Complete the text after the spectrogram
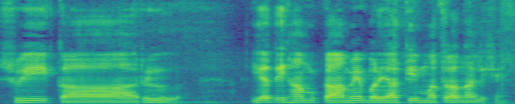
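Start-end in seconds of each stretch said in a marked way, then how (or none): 0.0-1.4 "स्वीकार" slowly, with का held long. Shown as a demonstration. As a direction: draw out the आ in "स्वीकार". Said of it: "का देर तक बोल रहे हैं". ("स्वीकार" में का को देर तक खींचकर)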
